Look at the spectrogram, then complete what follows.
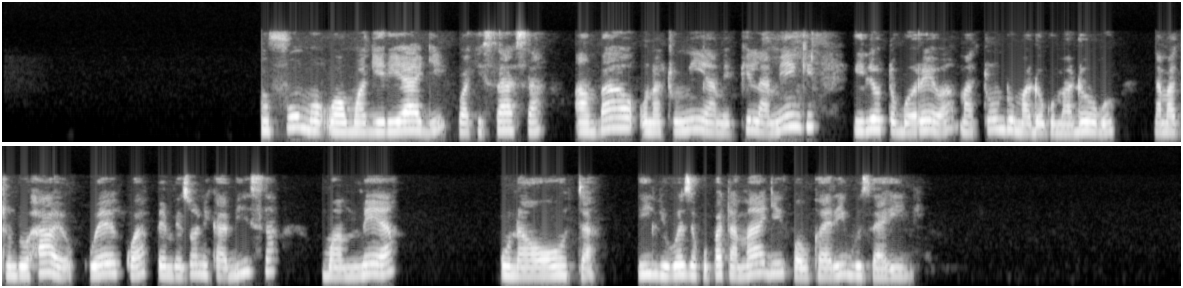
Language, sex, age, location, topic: Swahili, female, 18-24, Dar es Salaam, agriculture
